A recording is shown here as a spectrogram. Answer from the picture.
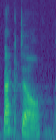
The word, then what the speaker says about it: Bechdel: And then with the men ones, there's this thing called, I might pronounce this wrong, but the Bechdel test? – Bechdel, thank you.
